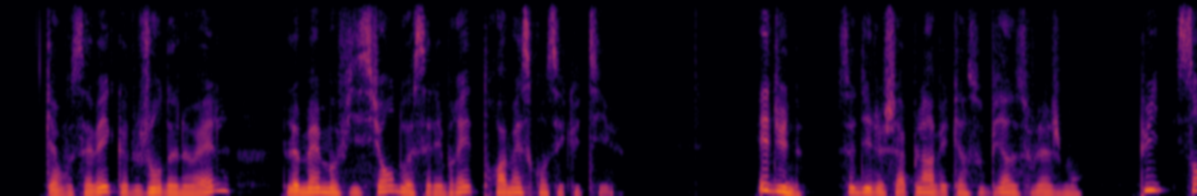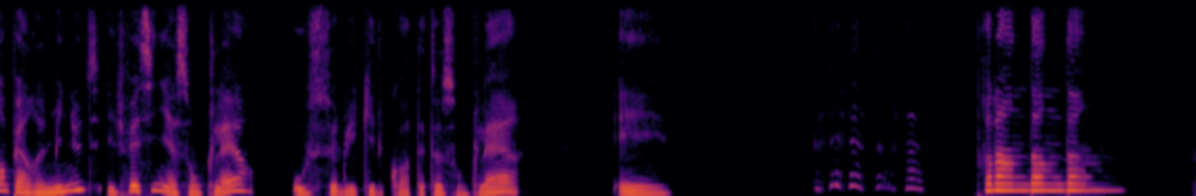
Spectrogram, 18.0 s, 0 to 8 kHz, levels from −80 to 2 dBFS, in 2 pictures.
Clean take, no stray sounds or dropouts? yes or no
no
